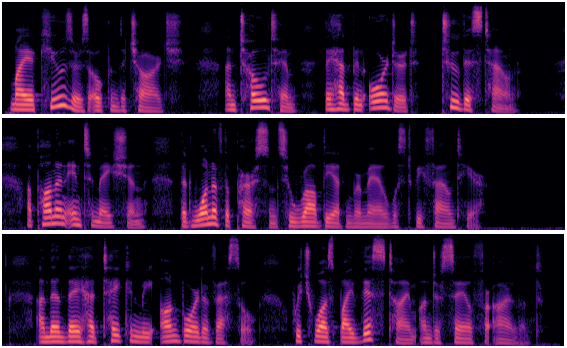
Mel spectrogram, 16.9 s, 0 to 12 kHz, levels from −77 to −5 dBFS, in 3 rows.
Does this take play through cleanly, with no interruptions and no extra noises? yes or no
yes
